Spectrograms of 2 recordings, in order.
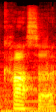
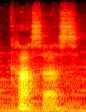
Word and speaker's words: casas: So like some Spanish speakers will not pronounce an S at the end of a word. So like, so for instance, any plurals lots of times will be said like let's just say, so casas. So the plural of casa, house, casas, might be pronounced casa.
